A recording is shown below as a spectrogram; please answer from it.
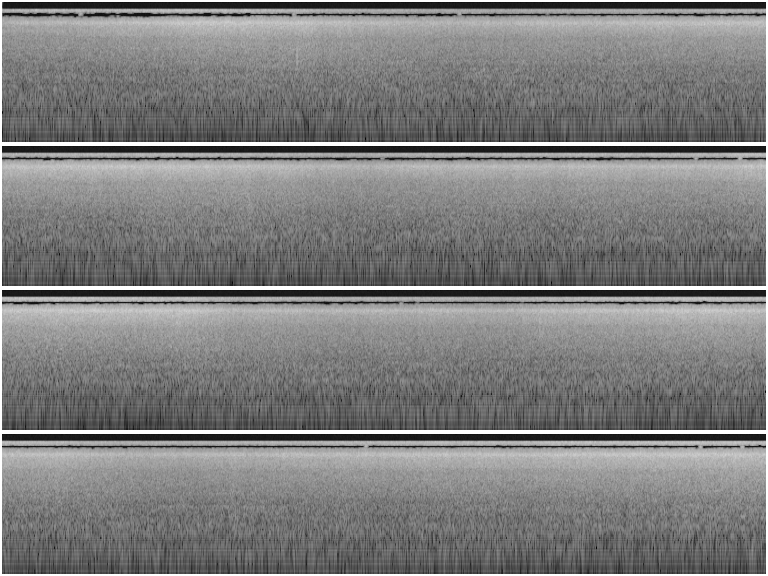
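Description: Indoor waterfall: a column of water falling two storeys from the Rain Oculus's acrylic bowl and crashing into the whirlpool pool below, a steady, even rush.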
